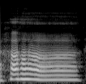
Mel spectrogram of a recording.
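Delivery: brothers' scornful ha ha ha; jeering brothers laughing; mocking laugh. A narrator's reading. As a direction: laugh at the boy's odd bride. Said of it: "veljet nauroivat".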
